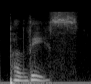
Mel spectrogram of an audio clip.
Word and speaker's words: police: In the second word, we have two syllables, and the first one has the vowel sound p. Second syllable has the vowel sound e, police.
